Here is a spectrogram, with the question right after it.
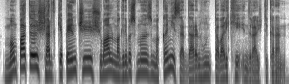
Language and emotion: Kashmiri, neutral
